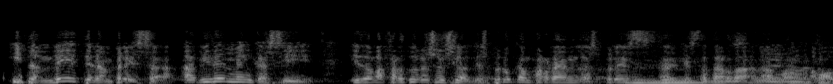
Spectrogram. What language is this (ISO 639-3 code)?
cat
